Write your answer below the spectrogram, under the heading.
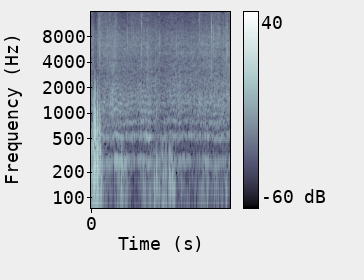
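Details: Bees humming during venom collection in Thessaloniki, Greece, 13 October 2017; a sharp knock opens, followed by a soft, steady low drone with small fluctuating swells.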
